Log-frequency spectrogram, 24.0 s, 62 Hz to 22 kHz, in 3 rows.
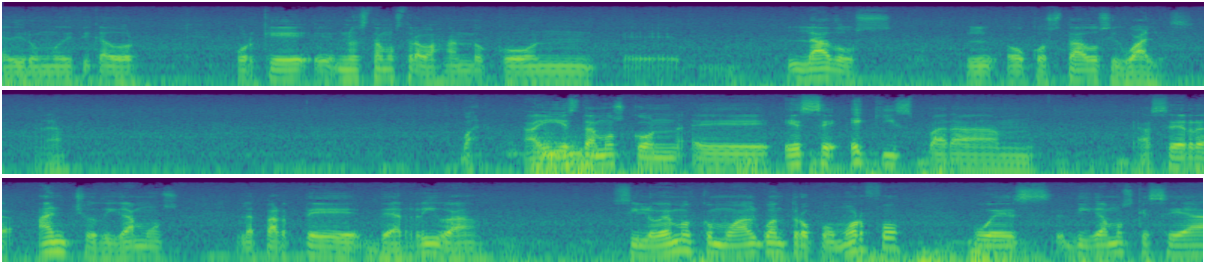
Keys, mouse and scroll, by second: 2.0-4.6 drag, 5.0-5.9 typing, 8.8 click, 17.9 ctrl+r, 19.0 Escape, 19.8 Escape.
